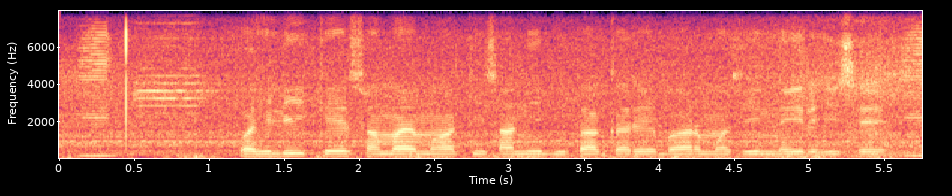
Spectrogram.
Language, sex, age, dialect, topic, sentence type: Chhattisgarhi, male, 18-24, Western/Budati/Khatahi, agriculture, statement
